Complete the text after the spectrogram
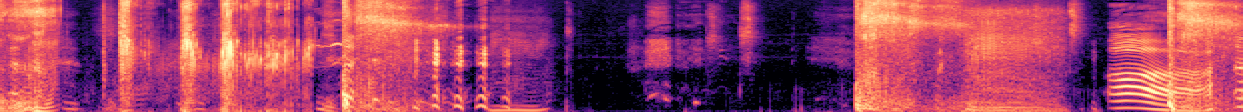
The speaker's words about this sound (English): On the subject of fart sounds. Yeah. Love it.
